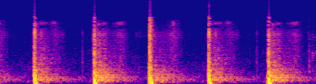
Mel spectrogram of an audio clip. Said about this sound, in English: As I approach the top, a mighty booming resounds from the other side of the mountain, like ore being pounded. The sound gradually swells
